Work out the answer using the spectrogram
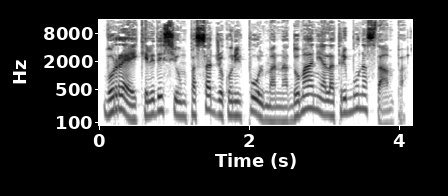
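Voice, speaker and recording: A man's voice: fairly high pitch, animated, brisk, darkish tone. A man reading a novel aloud as a narrator, giving the characters' dialogue small changes of voice. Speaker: audiobook narrator. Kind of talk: scripted narration.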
